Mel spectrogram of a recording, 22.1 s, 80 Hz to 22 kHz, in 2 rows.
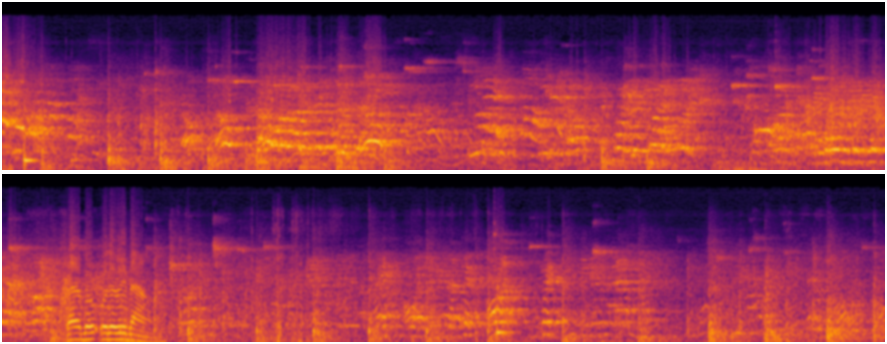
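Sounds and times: children and spectators calling out: 0:00.0 - 0:12.1
basketball bouncing on gym floor: 0:12.9 - 0:22.0.

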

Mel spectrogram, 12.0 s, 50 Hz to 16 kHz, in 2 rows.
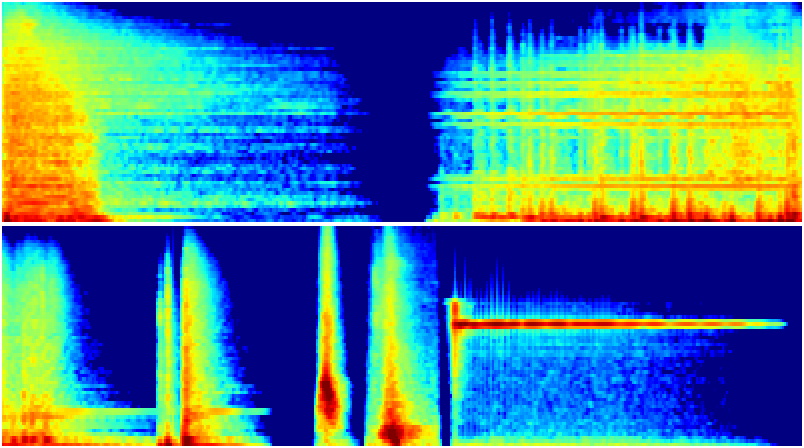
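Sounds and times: quick swishes: 0:08.4 - 0:09.3.

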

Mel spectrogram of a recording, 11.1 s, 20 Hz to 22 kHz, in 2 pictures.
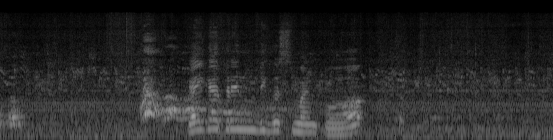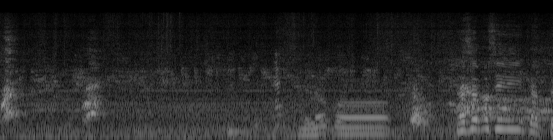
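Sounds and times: dog barking: 0:00.0 - 0:00.4, 0:01.4 - 0:02.4, 0:05.5 - 0:06.7, 0:09.6 - 0:11.0.

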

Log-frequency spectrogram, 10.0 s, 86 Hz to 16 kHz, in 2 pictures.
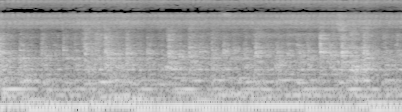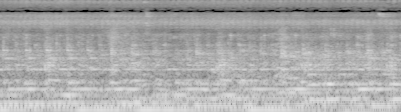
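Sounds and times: electronic drum kit: 0:00.0 - 0:10.0
low bass notes: 0:00.0 - 0:10.0
mallet percussion ensemble: 0:00.0 - 0:10.0.

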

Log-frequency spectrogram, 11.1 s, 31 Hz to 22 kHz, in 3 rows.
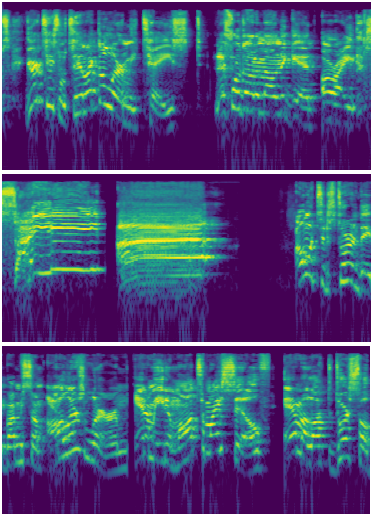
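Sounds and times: person crying out: 0:03.7 - 0:06.0.

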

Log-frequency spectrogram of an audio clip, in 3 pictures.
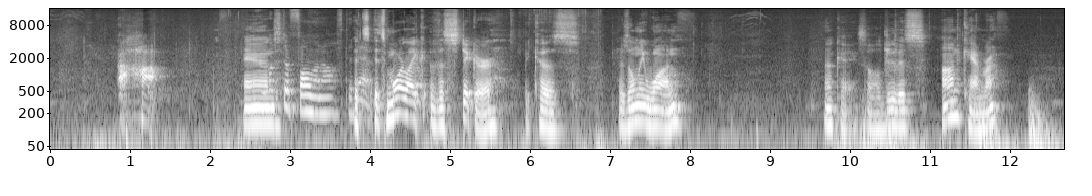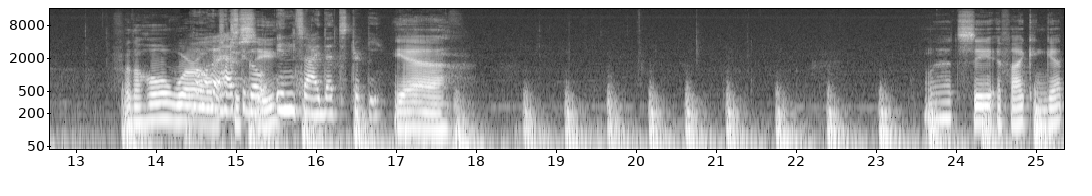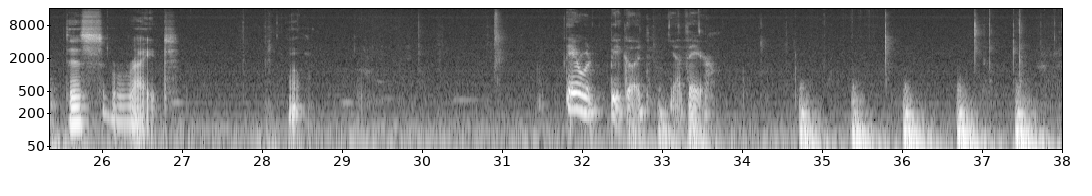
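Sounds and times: soft low thumps: 0:10.0 - 0:12.8, 0:13.5 - 0:25.6, 0:32.9 - 0:33.8, 0:34.7 - 0:37.9.

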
